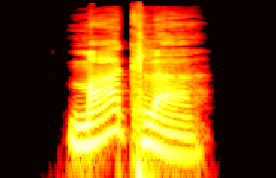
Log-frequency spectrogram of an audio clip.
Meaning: 1. broker, agent, middleman, negotiator 2. realtor, real estate agent, estate agent
- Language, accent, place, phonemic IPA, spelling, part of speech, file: German, Germany, Berlin, /ˈmaːklɐ/, Makler, noun, De-Makler.ogg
